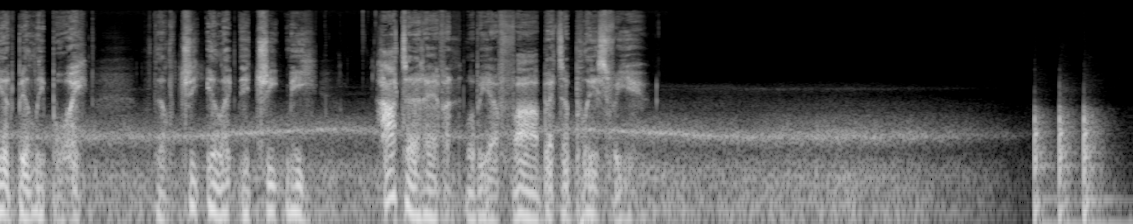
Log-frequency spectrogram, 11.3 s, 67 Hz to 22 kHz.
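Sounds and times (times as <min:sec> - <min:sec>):
speech: 0:00.0 - 0:01.0, 0:01.6 - 0:03.2, 0:03.8 - 0:06.5
steady low hum: 0:00.0 - 0:10.2
knocking on the shut wooden door of a program hut: 0:10.4 - 0:11.3.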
